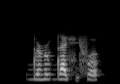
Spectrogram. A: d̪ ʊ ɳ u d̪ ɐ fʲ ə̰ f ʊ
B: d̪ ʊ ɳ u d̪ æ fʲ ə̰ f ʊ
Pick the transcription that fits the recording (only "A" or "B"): B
